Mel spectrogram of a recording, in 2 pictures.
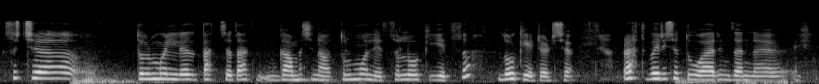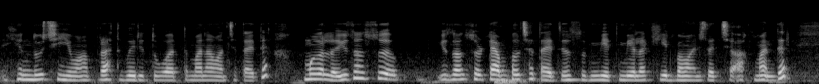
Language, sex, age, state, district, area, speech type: Kashmiri, female, 45-60, Jammu and Kashmir, Ganderbal, rural, spontaneous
